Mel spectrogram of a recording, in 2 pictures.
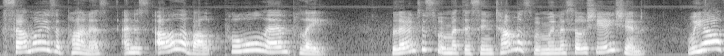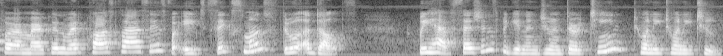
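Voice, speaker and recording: A woman reads a radio public service ad with earnest emphasis. Her voice sits a little high and moves lively up and down. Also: moderate pace, poor audio.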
